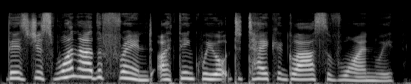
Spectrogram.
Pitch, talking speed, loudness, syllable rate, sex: 245 Hz, 235 wpm, -17 LUFS, 5.0 syllables/s, female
